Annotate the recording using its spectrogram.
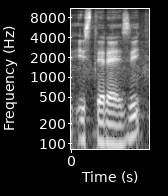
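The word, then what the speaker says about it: isteresi: in Italian is Hysteresi. Hysteresi, ok? Dico meglio, l'accento è così, Hysteresi.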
